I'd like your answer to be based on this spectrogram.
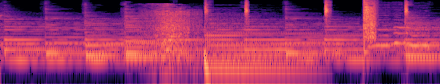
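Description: A quick sound effect hit with a sharp low thud and a short tonal tail, set among bright, crisp percussive ticks over a steady tonal bed.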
